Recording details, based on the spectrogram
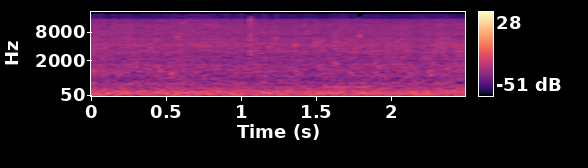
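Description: Water rushes steadily through an RV black tank flush hose during a tank flush, a continuous close-up gushing wash that holds an even level throughout with no pauses.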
